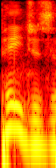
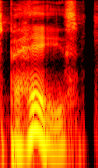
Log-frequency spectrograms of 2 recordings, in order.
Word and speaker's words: Pages: You will be shocked to know that I mispronounced the guy's name, but it's not Pages, it's Pahez.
